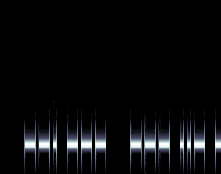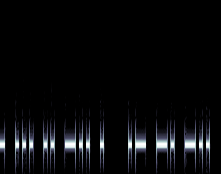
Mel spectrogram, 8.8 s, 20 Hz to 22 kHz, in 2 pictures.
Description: Morse code, heard as a keyed tone, about 17 wpm, 700 Hz. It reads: GO OUTSIDE AND
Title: Sentences from Top 1000 Words - Review Part 6 - 17wpm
